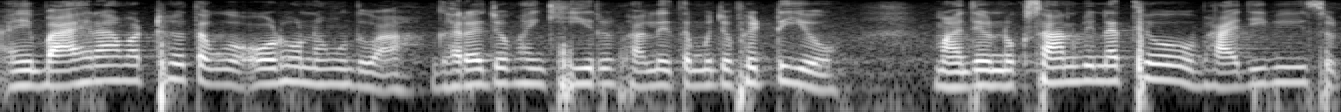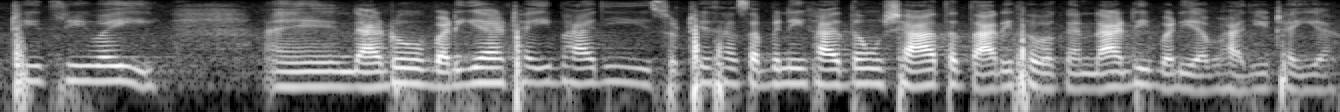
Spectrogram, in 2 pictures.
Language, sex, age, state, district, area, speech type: Sindhi, female, 45-60, Madhya Pradesh, Katni, rural, spontaneous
